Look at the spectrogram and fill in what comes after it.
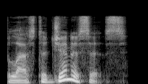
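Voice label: "blastogenesis", British English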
